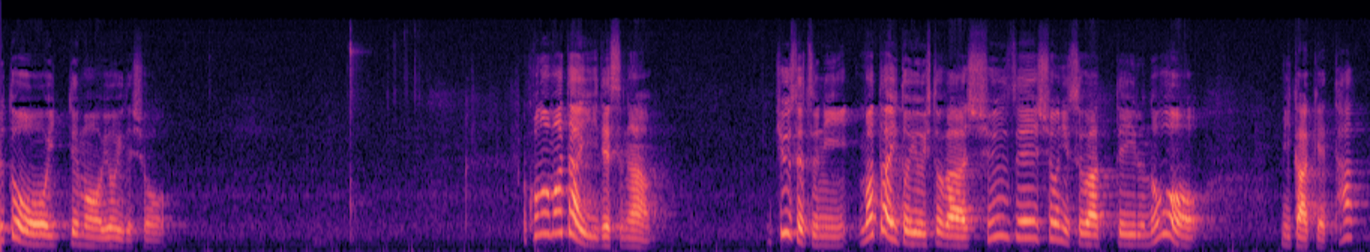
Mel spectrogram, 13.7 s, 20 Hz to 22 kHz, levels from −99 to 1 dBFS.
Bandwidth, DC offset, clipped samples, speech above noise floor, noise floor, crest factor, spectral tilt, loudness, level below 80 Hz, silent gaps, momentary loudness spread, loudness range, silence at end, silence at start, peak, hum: 15 kHz; under 0.1%; under 0.1%; 39 dB; -65 dBFS; 20 dB; -2.5 dB/octave; -27 LUFS; -80 dBFS; none; 12 LU; 9 LU; 0.1 s; 0 s; -8 dBFS; none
